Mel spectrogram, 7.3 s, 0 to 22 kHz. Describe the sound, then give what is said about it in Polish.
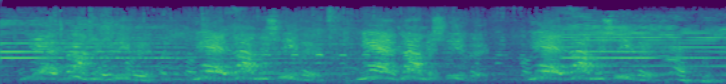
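A crowd of animal rights protesters in a Polish city, protesting the large-scale wild boar hunts held against African swine fever in January 2019, chants in unison, repeating the same rhythmic phrase three times with short pauses between, loud and steady throughout. “W miastach protestują obrońcy zwierząt.”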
